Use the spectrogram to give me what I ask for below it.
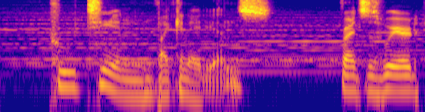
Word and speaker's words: poutine: So is the T silent? That's what I'm trying. I don't know how to pronounce T and then S. Poutine. I know the N is like inside. Poutine by Canadians.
